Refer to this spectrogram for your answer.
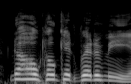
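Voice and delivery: high, loud imitation of a panicking child; mock freaking out. Podcaster voices the girl pleading with her father, mock panic. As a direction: wail it in pretend panic. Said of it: "she's freaking out".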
